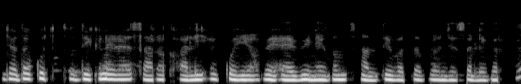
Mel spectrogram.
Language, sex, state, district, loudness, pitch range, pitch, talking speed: Hindi, female, Bihar, Muzaffarpur, -13 LUFS, 205-235 Hz, 220 Hz, 265 wpm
